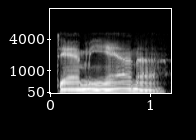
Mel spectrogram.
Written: damiana

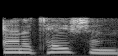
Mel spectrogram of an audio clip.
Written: annotation

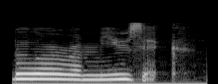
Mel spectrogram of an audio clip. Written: boeremusiek

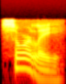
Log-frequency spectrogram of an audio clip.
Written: sorely

